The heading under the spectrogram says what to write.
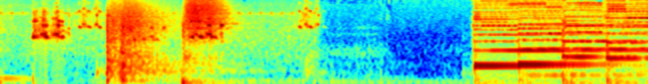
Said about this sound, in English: the crickets. Crickets.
